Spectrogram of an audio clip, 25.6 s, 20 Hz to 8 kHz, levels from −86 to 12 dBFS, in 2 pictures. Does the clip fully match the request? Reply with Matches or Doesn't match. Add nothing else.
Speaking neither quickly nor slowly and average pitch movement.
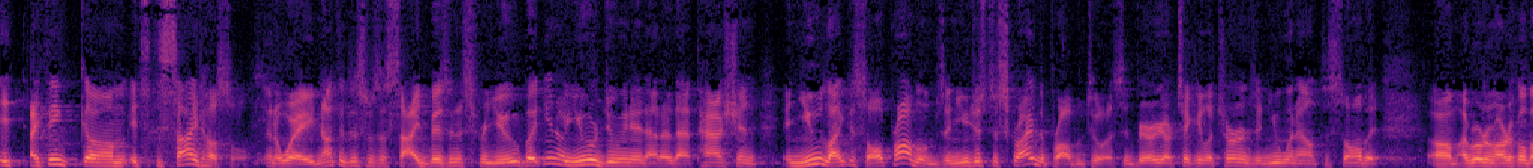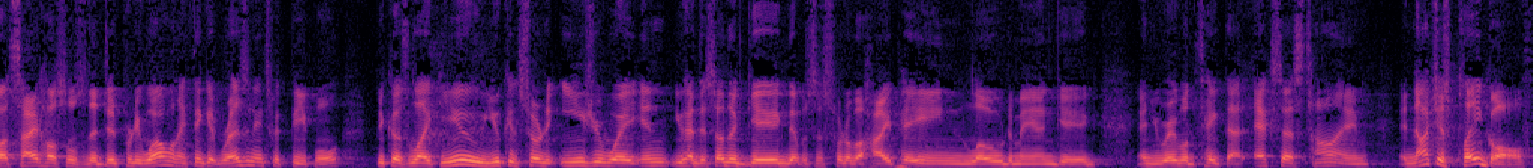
Doesn't match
